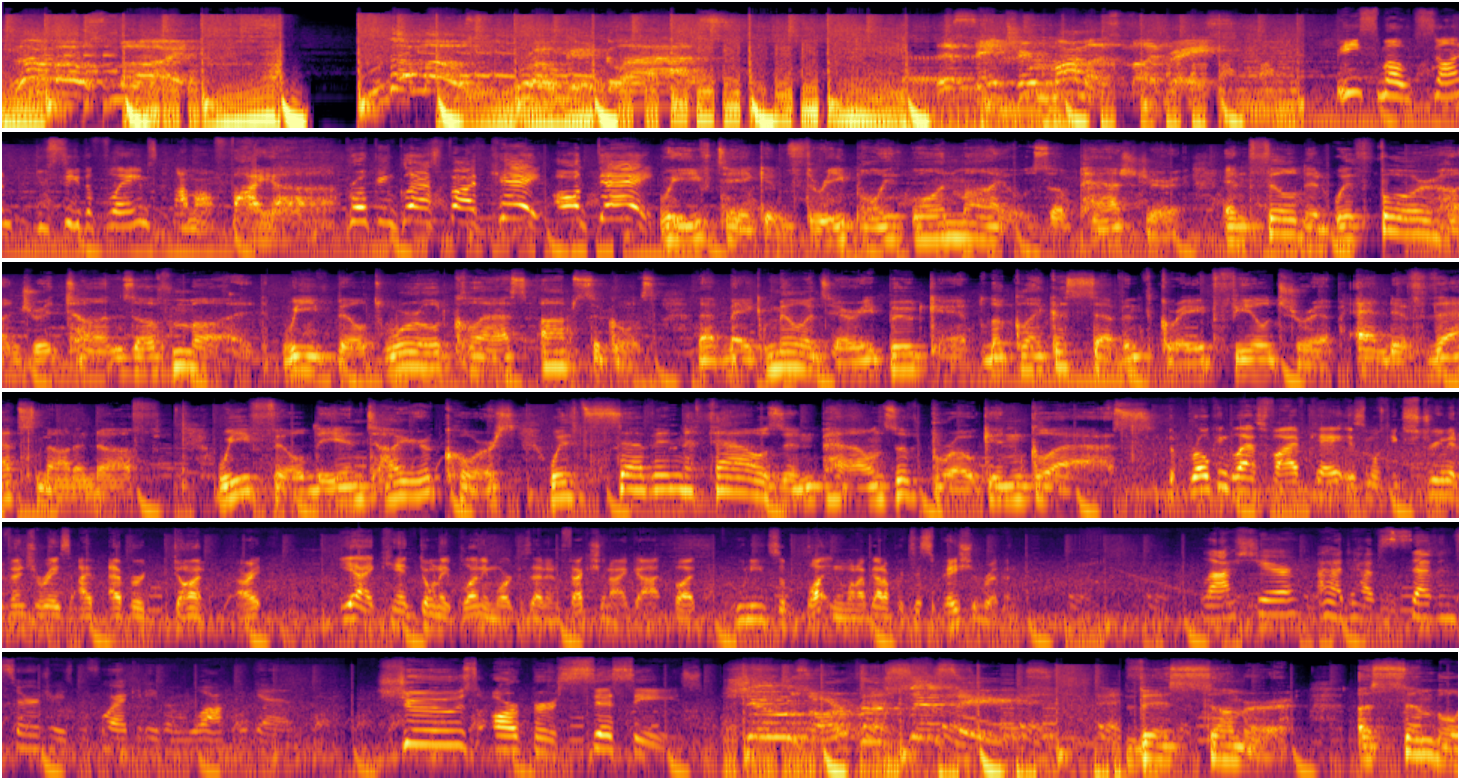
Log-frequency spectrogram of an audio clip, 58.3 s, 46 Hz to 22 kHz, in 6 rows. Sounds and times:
Music: 0.0s - 58.2s
Speech: 2.6s - 4.8s, 6.2s - 8.2s, 8.9s - 45.6s, 46.8s - 50.5s, 51.1s - 55.1s, 56.1s - 58.2s.

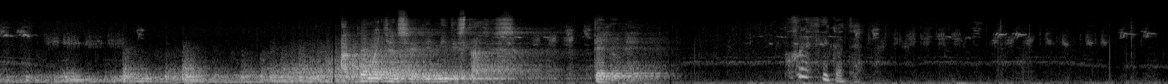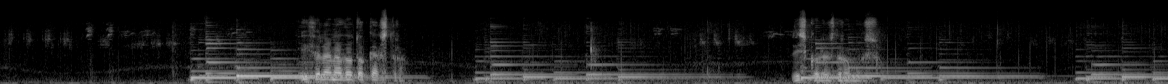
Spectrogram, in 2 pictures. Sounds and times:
Music: 0.0s - 4.9s, 13.6s - 23.3s
Outside, rural or natural: 0.0s - 23.3s
Speech: 3.4s - 5.3s, 5.9s - 6.6s, 7.9s - 8.7s, 14.7s - 15.8s, 19.6s - 20.6s.

